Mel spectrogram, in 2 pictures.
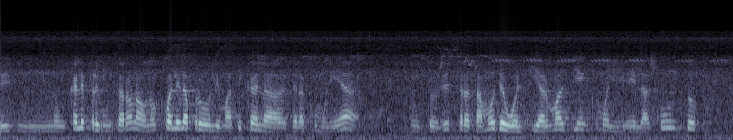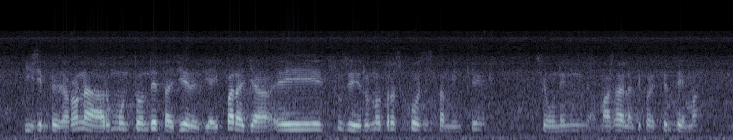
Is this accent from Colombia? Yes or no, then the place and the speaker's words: yes; Medellín, Antioquia, Colombia; Por estos días, bueno, vengo de Medellín.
